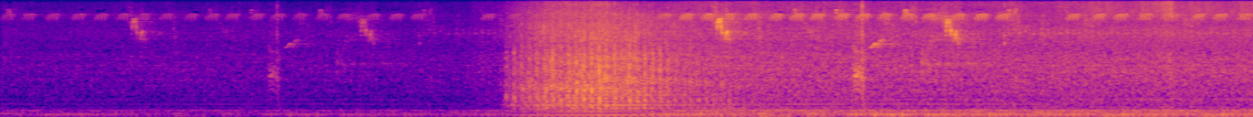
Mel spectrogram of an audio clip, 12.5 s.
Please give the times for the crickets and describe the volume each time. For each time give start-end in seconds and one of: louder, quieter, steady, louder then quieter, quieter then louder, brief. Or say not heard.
0.0-12.5 louder.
